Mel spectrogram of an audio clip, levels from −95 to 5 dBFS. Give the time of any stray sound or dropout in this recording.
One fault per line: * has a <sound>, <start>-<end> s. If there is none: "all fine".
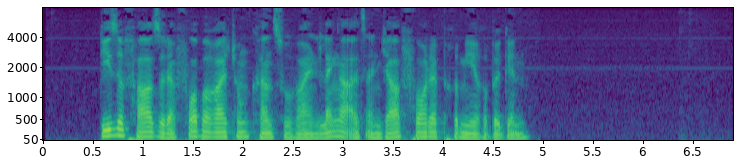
all fine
